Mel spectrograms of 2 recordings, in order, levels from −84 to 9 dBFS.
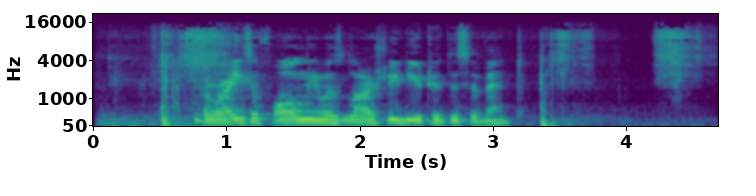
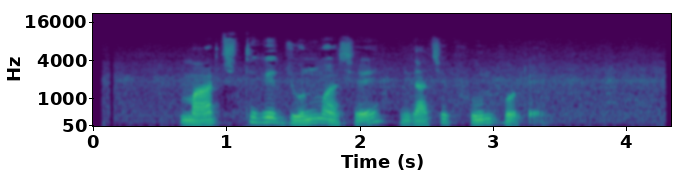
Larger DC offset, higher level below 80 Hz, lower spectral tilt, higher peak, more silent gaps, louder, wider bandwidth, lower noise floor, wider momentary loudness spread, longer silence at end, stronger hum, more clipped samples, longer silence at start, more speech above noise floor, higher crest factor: neither; first, -38 dBFS vs -68 dBFS; about the same, -5 dB/octave vs -5.5 dB/octave; about the same, -2 dBFS vs -4 dBFS; neither; first, -15 LUFS vs -24 LUFS; first, 15.5 kHz vs 11 kHz; second, -47 dBFS vs -51 dBFS; second, 12 LU vs 16 LU; about the same, 0.1 s vs 0.2 s; neither; neither; second, 0.1 s vs 0.65 s; first, 34 dB vs 27 dB; second, 14 dB vs 22 dB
